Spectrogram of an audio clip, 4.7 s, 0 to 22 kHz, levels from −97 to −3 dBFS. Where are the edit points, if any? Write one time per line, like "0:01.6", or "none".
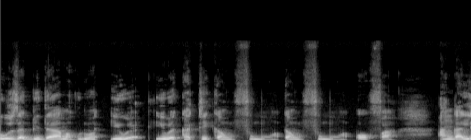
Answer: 0:00.9
0:01.4
0:02.8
